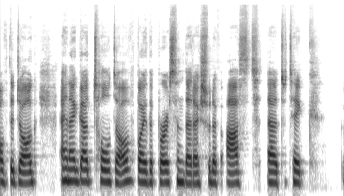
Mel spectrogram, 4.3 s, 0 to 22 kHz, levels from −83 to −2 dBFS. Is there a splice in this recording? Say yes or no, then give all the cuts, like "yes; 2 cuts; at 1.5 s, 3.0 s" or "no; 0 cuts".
no; 0 cuts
